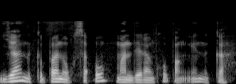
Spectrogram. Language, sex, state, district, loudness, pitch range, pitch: Garo, male, Meghalaya, South Garo Hills, -21 LUFS, 100-135 Hz, 110 Hz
